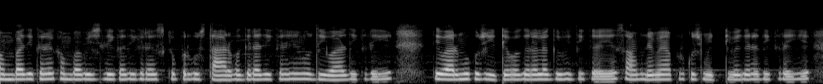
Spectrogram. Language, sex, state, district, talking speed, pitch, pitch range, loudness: Hindi, female, Chhattisgarh, Korba, 315 wpm, 235 Hz, 225-240 Hz, -21 LUFS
